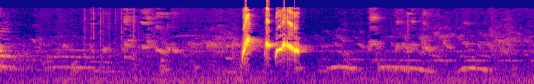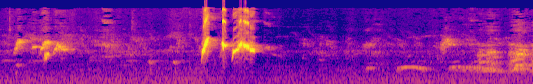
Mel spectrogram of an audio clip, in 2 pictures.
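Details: Red-whiskered bulbul showing off its song phrasing: two loud, short bursts of bright, warbled notes about five seconds apart, with soft whistled notes from other birds in between.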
